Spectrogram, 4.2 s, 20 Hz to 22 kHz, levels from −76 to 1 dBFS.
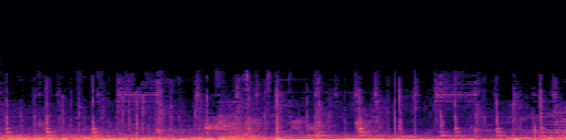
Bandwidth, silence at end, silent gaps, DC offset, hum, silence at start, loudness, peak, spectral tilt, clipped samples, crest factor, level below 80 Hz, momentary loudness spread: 11 kHz; 0 s; none; under 0.1%; none; 0 s; -18 LUFS; -4 dBFS; -7 dB/octave; under 0.1%; 12 dB; -20 dBFS; 8 LU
